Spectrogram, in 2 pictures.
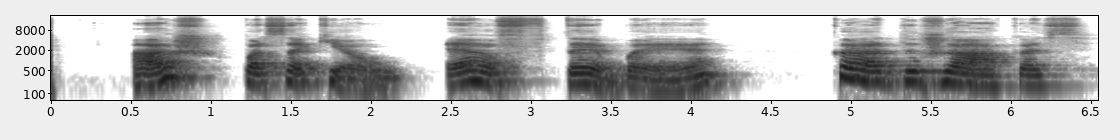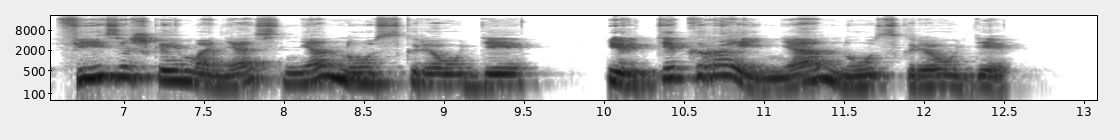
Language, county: Lithuanian, Kaunas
